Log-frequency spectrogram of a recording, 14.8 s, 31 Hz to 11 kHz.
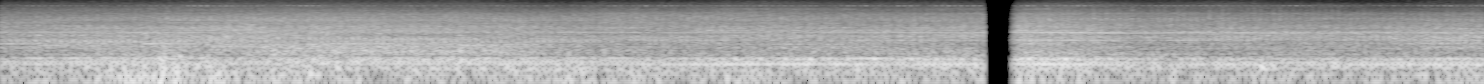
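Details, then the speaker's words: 1998 Ford Mustang GT 4.6 V8 manual, stock except air intake, idling in neutral: steady whirring rattle over the engine that stops when the clutch is pressed; throwout or pilot bearing suspected, not confirmed. "Again, that noise that you hear is the throwout bearing or the pilot bearing, one of the two, not sure yet. So you can hear it definitely goes away once you press on the clutch."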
